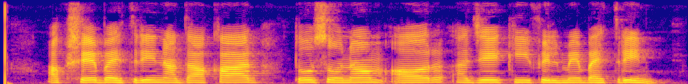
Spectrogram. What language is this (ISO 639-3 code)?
urd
